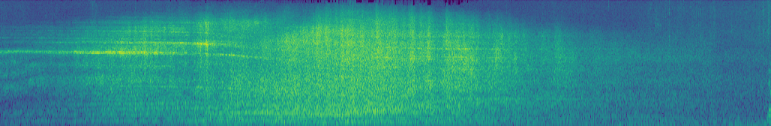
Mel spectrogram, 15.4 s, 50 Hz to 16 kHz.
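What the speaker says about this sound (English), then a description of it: "flight 696 arriving from Toronto in Canada" A passenger airliner on flight 696 from Toronto comes in to land at Schiphol on runway 06. Its engines roar as a broad, swelling rush that peaks mid-pass and slowly fades, steady and fairly close, with wind in the background.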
